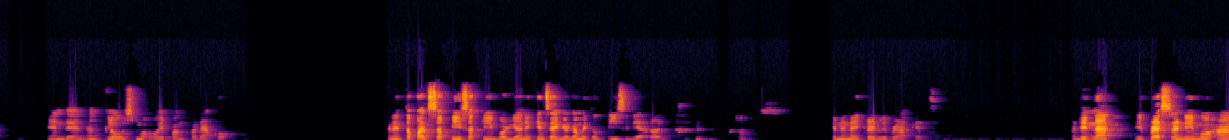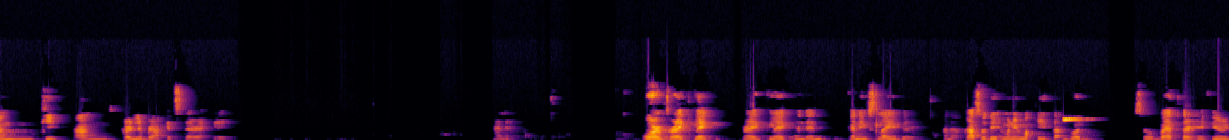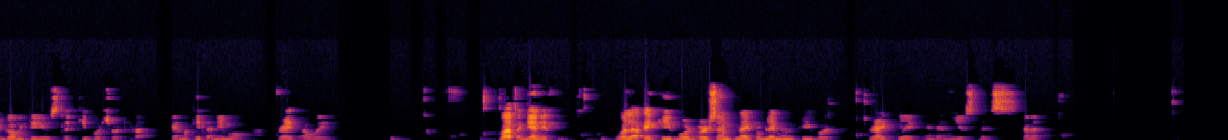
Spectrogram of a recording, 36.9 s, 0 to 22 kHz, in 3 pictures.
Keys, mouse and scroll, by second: 15.9-17.7 drag, 18.4 click, 18.4 space, 19.1 right click, 20.3-21.5 drag, 23.9 click, 27.3-28.7 drag, 29.7 space, 29.8 click, 30.7-33.2 drag, 34.2-35.2 drag, 35.6-36.8 drag.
